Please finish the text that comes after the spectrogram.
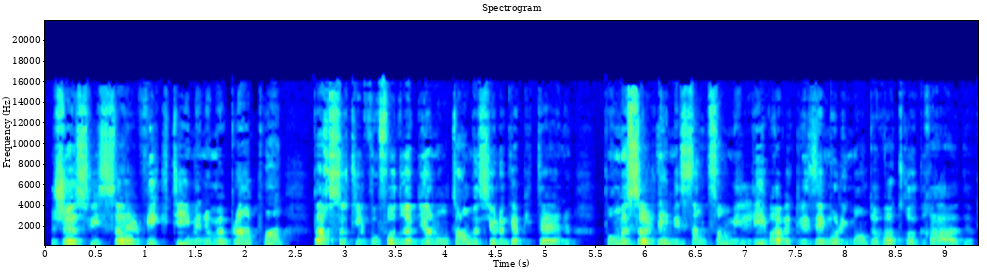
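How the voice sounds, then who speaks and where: A woman's voice: a little high, normal speed, hardly any pauses, a little mellow, close to an everyday voice. A woman voicing a petty, fussy male royal steward who complains in a self-pitying tone. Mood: plaintive grumbling. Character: fretful middle-aged male royal steward, petty and greedy.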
